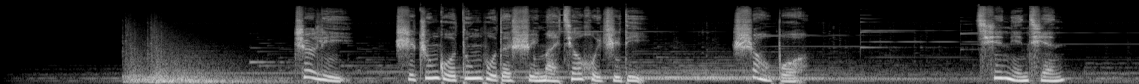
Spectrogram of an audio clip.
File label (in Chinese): 女 纪录片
